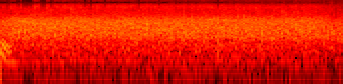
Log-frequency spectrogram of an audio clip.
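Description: Loud, sustained applause from a crowd, a dense steady wash of many hands clapping with no gaps or distinct beats, holding at an even level throughout.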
